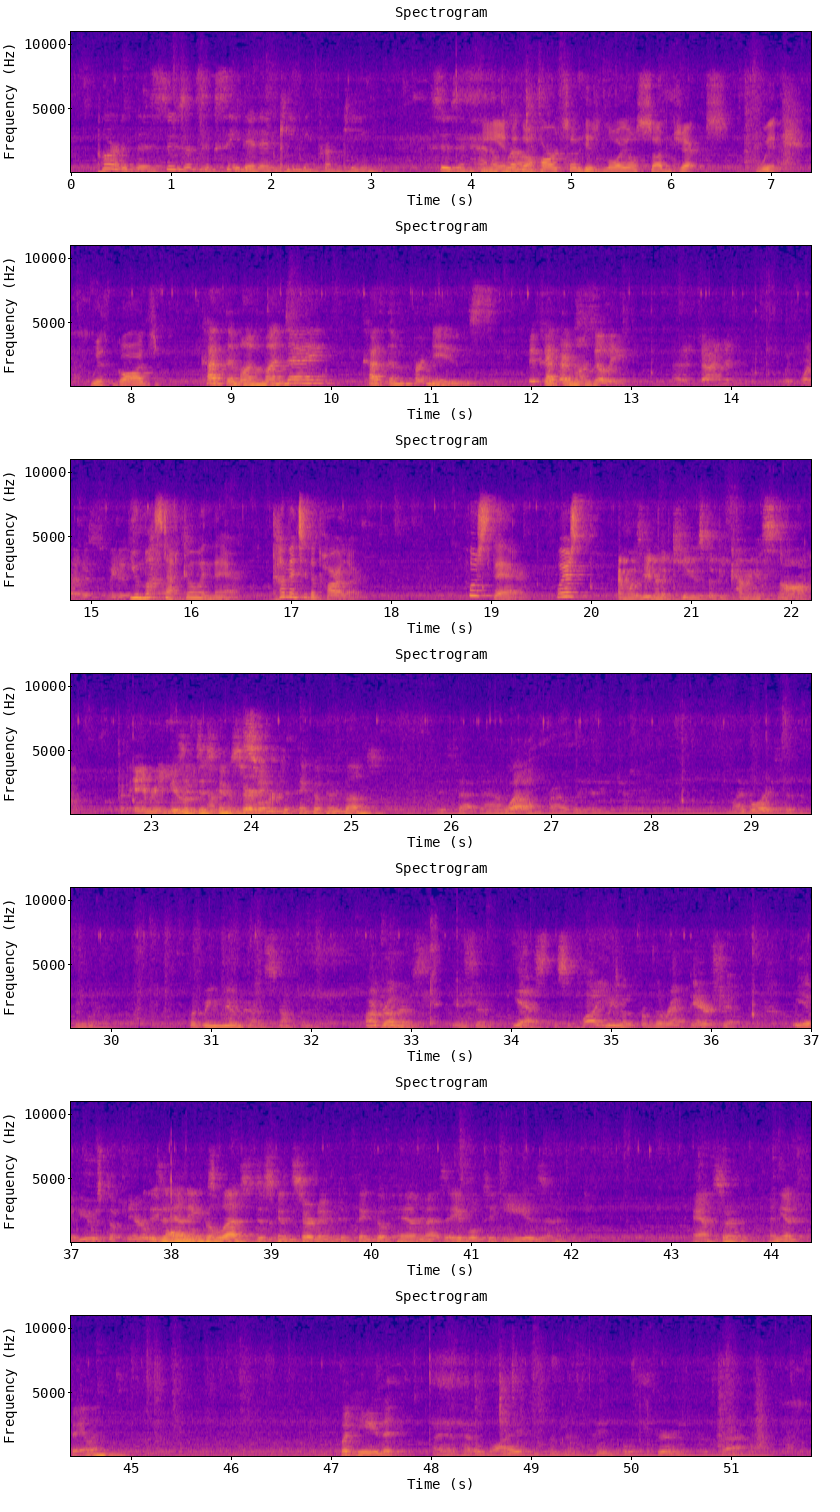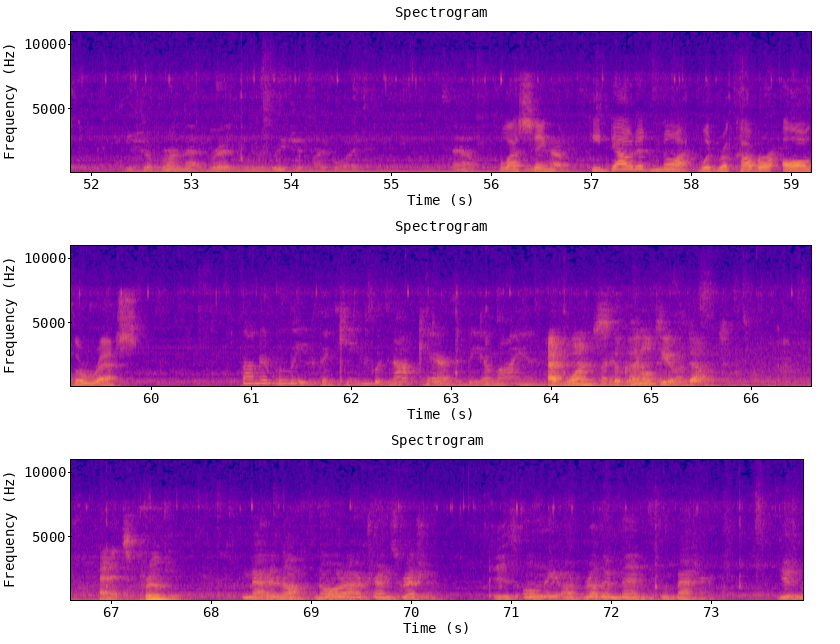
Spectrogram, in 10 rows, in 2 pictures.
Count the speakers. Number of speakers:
10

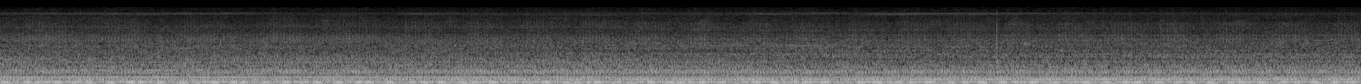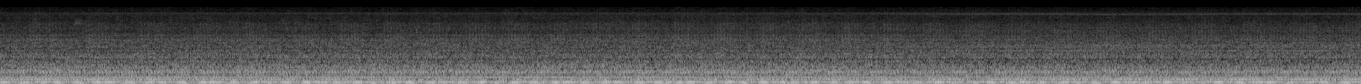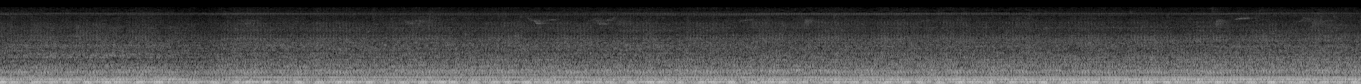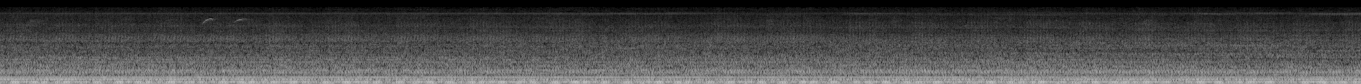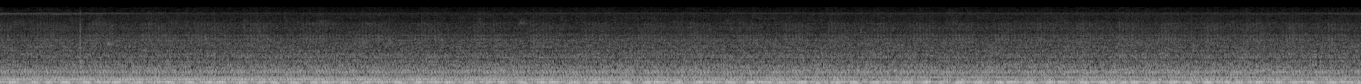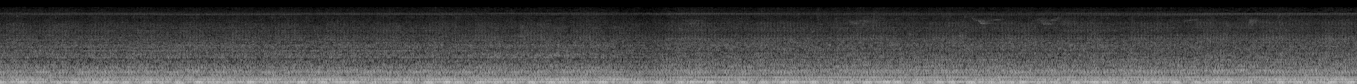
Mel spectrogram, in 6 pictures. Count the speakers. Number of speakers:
0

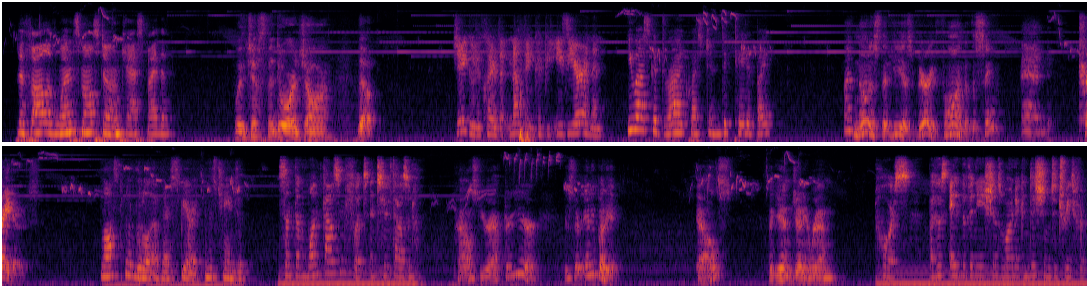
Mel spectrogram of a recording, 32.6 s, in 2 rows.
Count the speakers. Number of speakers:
8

